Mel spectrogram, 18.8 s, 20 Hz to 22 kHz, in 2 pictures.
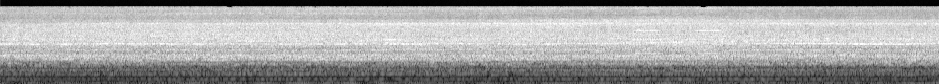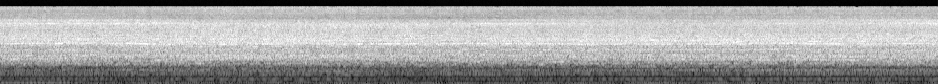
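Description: E88 Pro mini quadcopter's four small motors and propellers whirring steadily while it hovers and drifts a little above the floor, with a high whine over an even rushing noise.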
